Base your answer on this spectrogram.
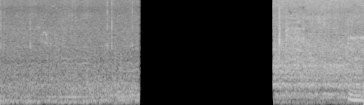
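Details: A huge honey bee swarm, the third swarming, hanging in a peach tree, makes a deep, continuous hum of countless overlapping wingbeats; the drone breaks off abruptly for a moment, then returns with a rumble of background noise.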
